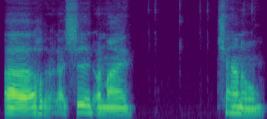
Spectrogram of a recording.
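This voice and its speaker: This livestream host has a deep, hoarse, worn-sounding voice and chats casually with viewers, rambling and correcting themselves amid frequent chuckles and ums. Their intonation stays fairly even, and they draw out their words.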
